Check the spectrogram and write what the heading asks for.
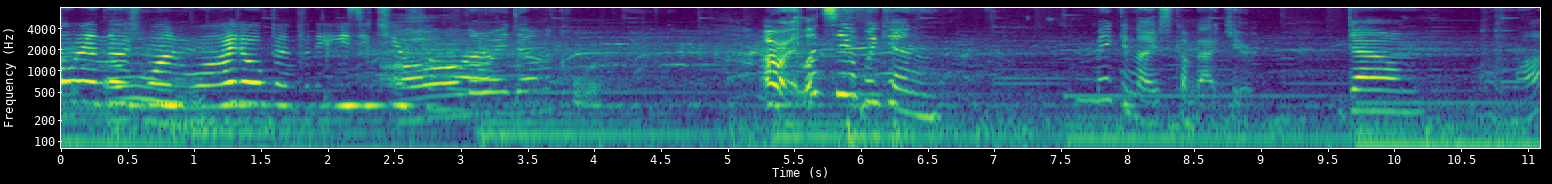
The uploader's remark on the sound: recording this episode during the Girls Varsity Basketball game on January 12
